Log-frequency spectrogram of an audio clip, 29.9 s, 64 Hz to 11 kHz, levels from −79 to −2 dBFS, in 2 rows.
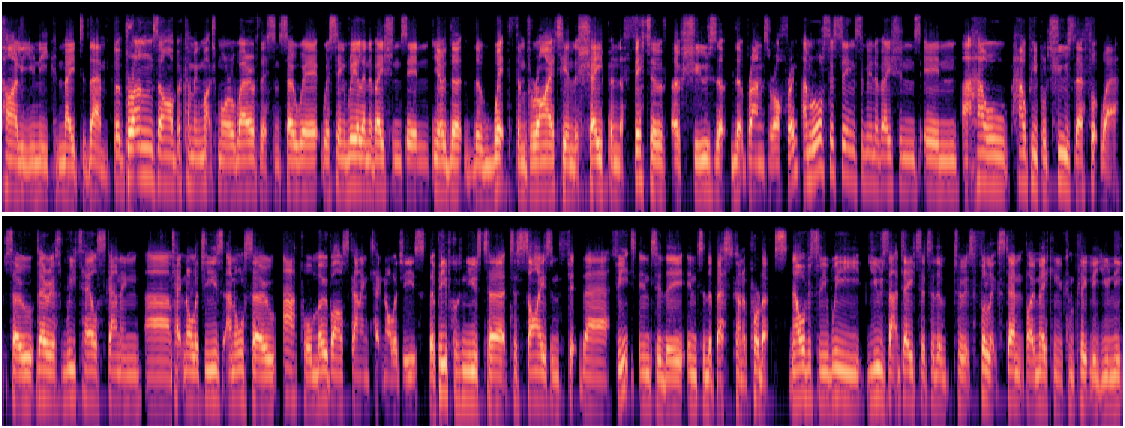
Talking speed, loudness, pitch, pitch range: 215 wpm, -18 LUFS, 115 Hz, 110-125 Hz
